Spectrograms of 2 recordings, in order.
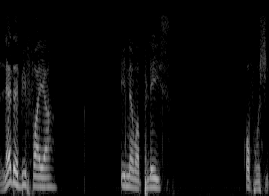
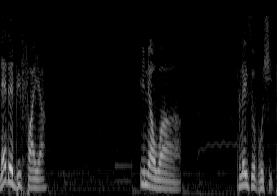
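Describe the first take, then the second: The two takes are said the same way.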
